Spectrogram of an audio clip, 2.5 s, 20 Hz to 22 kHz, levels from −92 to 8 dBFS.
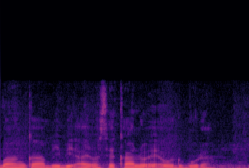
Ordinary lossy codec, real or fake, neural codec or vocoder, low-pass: none; real; none; none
